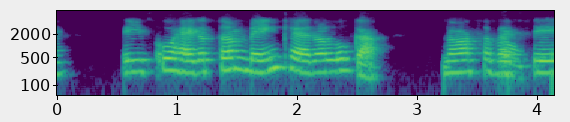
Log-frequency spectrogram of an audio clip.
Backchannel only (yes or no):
yes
